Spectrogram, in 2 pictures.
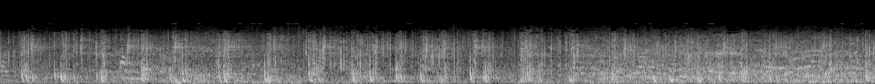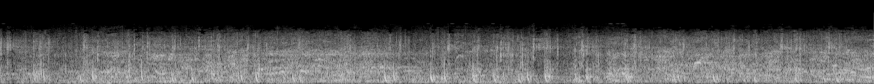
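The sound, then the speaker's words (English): A recording of many footsteps: a dense, continuous patter of shuffling and stepping feet, steady and fairly loud throughout with no pauses, like a crowd walking over a hard floor. “We can't stand here all day listening to a record of footsteps.”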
